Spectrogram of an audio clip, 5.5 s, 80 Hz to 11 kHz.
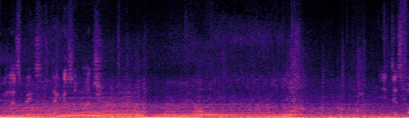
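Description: A 600 hp BMW M4 engine revs hard as it pulls uphill on the Genting Highlands road, its loud, droning note rising and dropping between gears. Voices are heard over the engine.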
